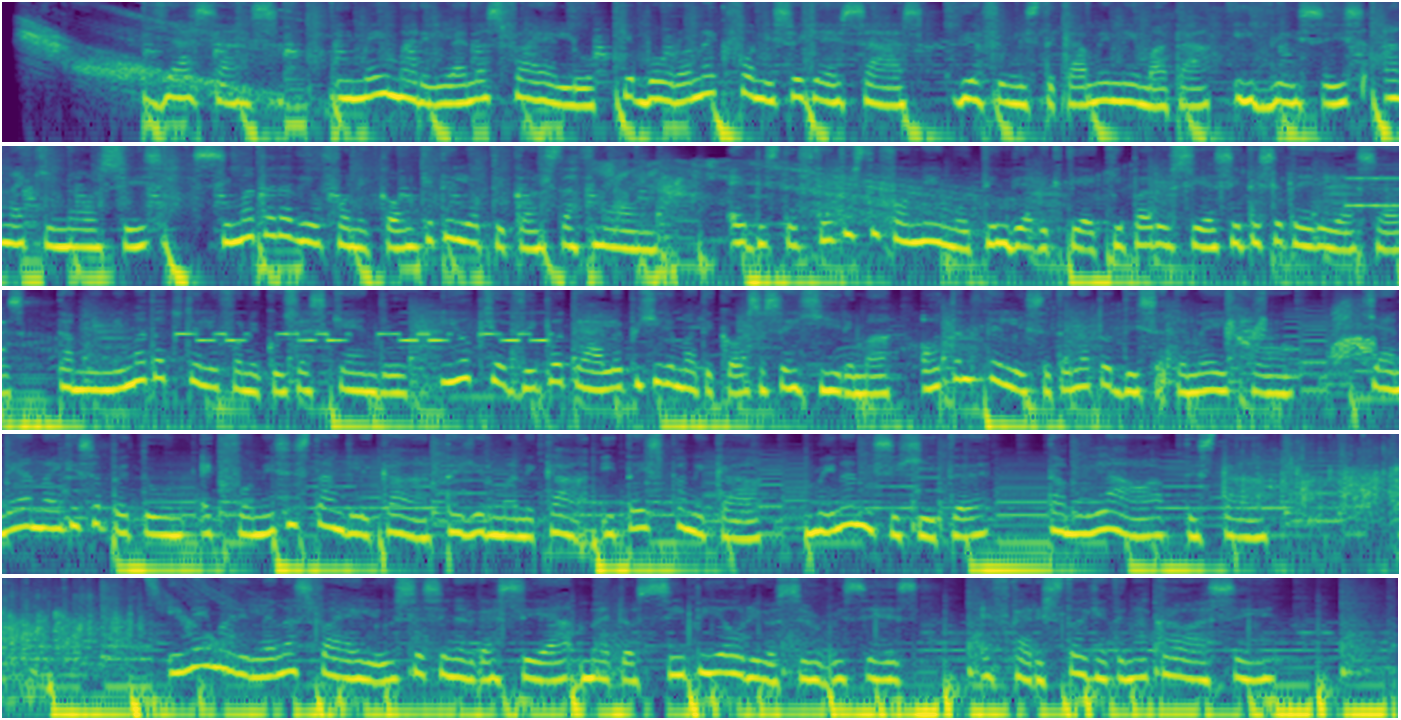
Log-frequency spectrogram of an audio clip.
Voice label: greek

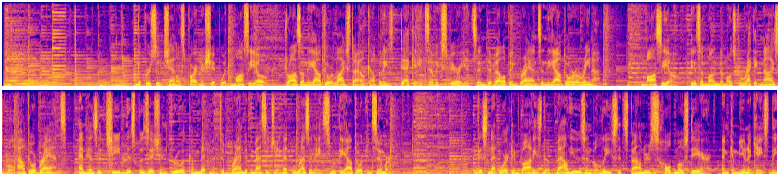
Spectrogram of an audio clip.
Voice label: narr, male voice talent

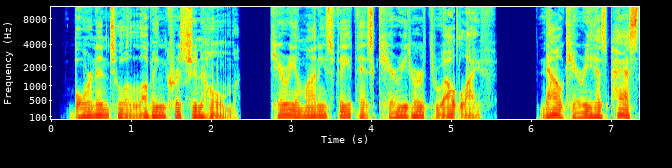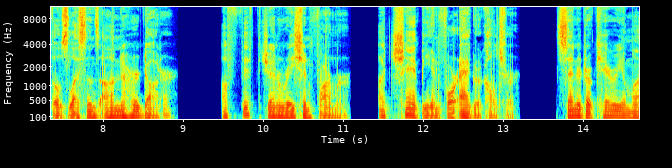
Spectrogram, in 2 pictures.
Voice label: Political, male voice talent; commercial voiceovers

